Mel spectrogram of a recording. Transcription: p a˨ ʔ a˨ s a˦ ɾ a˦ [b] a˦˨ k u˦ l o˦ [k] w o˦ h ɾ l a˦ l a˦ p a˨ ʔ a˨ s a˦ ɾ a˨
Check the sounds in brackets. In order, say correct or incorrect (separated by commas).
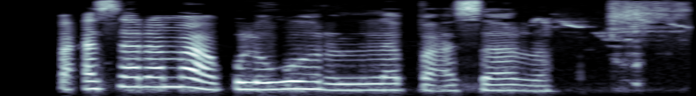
incorrect, incorrect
